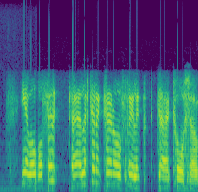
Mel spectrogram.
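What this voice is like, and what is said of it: Put-on English accent. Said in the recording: “That was my English accent then.”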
